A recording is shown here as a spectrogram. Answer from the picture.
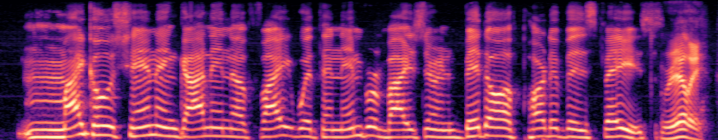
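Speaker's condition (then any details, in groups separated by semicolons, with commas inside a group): ALS; slightly slurred, has to slow down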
